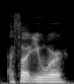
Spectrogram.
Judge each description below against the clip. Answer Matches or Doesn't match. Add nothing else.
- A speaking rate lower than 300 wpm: Doesn't match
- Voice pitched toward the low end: Matches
